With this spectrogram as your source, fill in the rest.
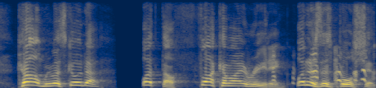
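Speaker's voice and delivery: loud, high, swooping, animated heroic cartoon voice. Retelling a voice actor's outtakes reading lines: Lion-O voice. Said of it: "but in the Lion-O voice".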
